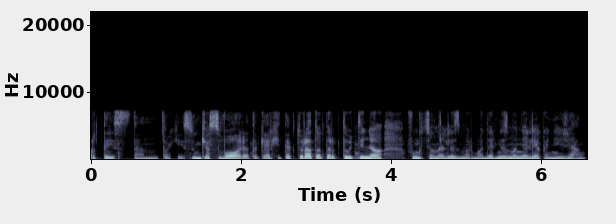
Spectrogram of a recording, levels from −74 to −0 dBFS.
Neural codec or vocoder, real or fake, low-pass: none; real; 7.2 kHz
